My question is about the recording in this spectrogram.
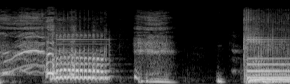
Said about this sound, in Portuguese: tipo … agora, né? Sim. Fazendo, fazendo peido ser instrumento.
